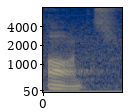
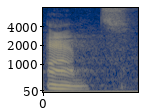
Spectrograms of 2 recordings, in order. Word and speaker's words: aunt: For instance, I pronounce the opposites of uncle as aunt. I say my aunt. Mm-hmm. Out here, you say my aunt, which to me is an insect, which made me look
